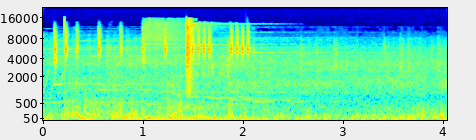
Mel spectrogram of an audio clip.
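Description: Wind rumbling on the microphone with the surf, under faint background music that carries a few sharp percussive clicks in the first half.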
